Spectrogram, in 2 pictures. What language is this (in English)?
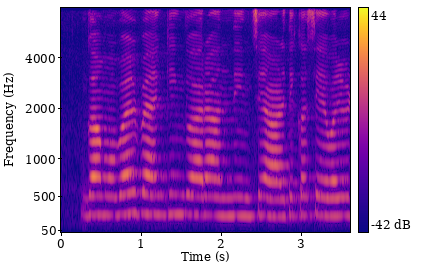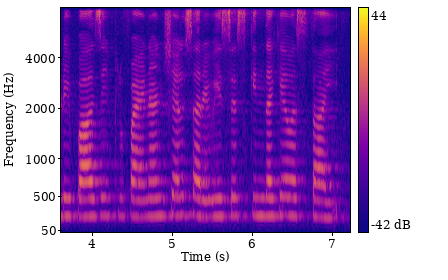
Telugu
